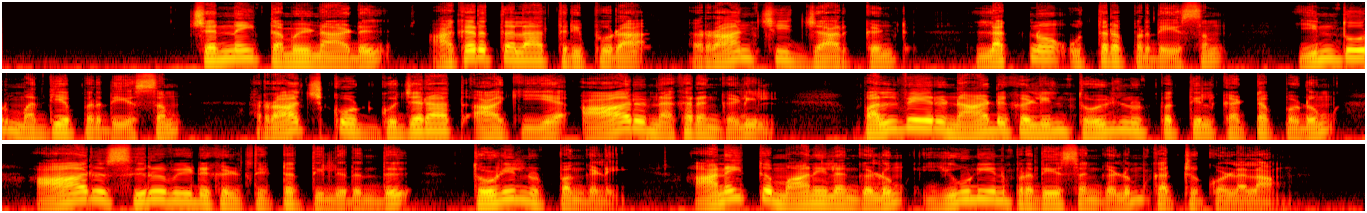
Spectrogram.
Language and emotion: Tamil, neutral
